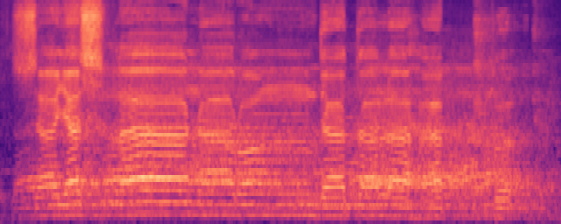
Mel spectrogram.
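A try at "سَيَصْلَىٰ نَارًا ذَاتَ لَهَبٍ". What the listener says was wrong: Panjang pendeknya ya. Nanya sama zanya panjang Bapak. Sekali lagi, sayasla naran dzata lahab. Dzata lahab.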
